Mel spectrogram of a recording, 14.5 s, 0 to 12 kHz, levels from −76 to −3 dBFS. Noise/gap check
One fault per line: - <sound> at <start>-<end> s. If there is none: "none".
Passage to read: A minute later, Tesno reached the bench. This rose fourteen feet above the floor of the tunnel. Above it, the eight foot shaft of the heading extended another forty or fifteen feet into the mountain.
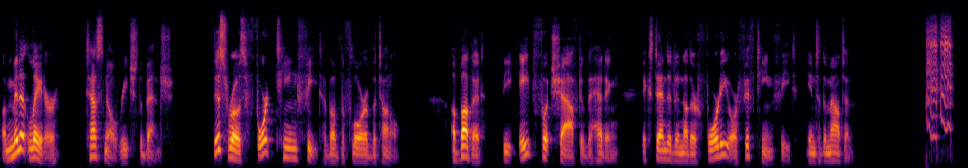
- squeak at 13.9-14.3 s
